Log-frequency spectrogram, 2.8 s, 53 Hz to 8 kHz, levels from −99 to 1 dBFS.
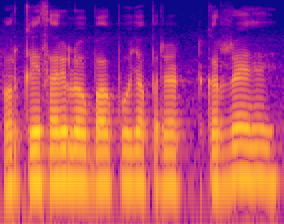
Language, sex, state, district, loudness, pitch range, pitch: Hindi, male, Rajasthan, Jaipur, -15 LUFS, 130-140 Hz, 135 Hz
